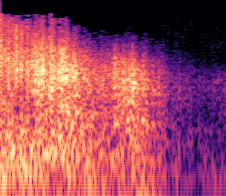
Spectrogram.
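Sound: explosion sound effect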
